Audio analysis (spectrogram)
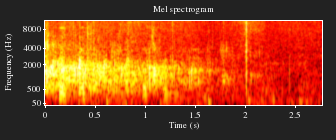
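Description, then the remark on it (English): An audience at a talk on AWS EC2 performance claps in a dense, steady patter that gradually thins out over a few seconds, with voices talking underneath the applause. “Yeah, let's see the clap for you this time.”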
